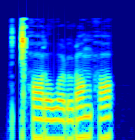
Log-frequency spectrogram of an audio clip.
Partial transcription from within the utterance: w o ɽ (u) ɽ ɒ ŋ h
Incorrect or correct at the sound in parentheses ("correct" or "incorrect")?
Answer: correct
